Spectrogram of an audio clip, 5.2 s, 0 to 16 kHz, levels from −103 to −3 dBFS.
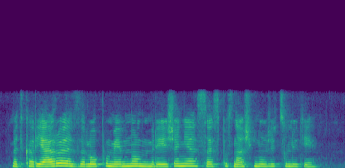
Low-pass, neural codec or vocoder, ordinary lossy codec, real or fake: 7.2 kHz; codec, 16 kHz, 4.8 kbps, FACodec; none; fake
